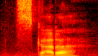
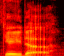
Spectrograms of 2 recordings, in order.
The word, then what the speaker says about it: SCADA: Justin says, "Please stop calling it scattera. In the 30 years in automation industry, I've never heard it pronounced like that. It's pronounced SCADA.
